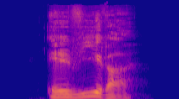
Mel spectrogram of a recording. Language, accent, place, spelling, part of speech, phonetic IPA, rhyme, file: German, Germany, Berlin, Elvira, proper noun, [ɛlˈviːʁa], -iːʁa, De-Elvira.ogg
- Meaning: a female given name, equivalent to English Elvira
